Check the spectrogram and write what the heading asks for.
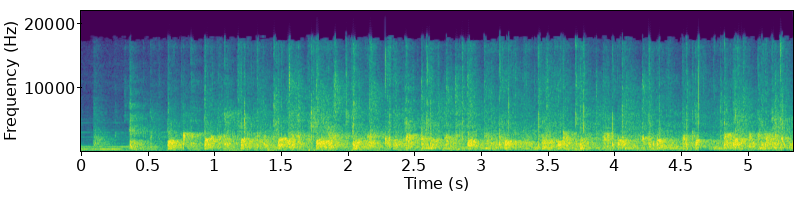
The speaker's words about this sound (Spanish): Eso merece un aplauso.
